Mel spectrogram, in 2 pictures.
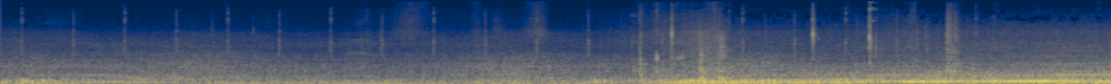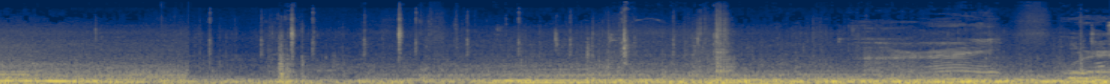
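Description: A car cruises on the freeway, its steady low road and engine rumble filling the cabin, with brief clicks and rustles inside and a swell in tire noise midway.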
